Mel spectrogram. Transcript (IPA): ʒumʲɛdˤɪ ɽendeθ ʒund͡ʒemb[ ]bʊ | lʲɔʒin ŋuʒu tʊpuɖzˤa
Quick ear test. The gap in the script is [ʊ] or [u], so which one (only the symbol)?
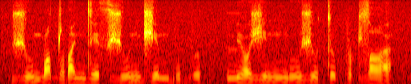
u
